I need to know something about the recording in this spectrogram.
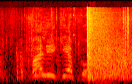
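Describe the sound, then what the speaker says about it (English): A flashbang grenade bursts in Escape from Tarkov, a sudden loud blast after a voice shouts, followed by a sustained hissing ringing that lingers to the end. "I wasted my flashbang"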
